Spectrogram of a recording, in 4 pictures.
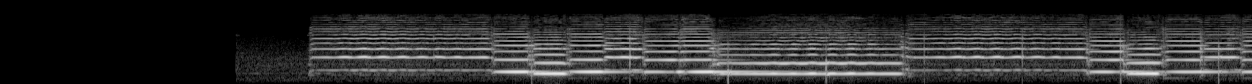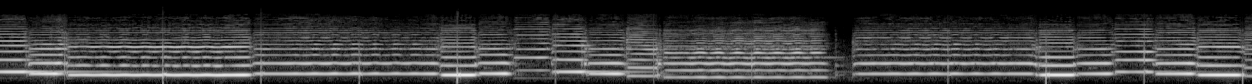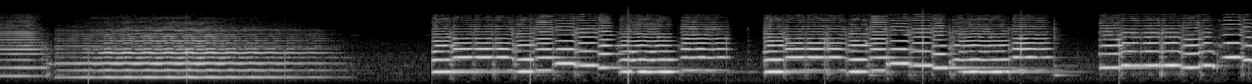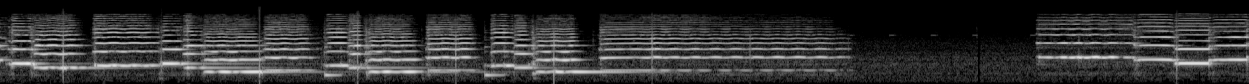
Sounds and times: Violin, fiddle: 3.0 - 28.6, 29.3 - 46.2, 47.9 - 50.0.

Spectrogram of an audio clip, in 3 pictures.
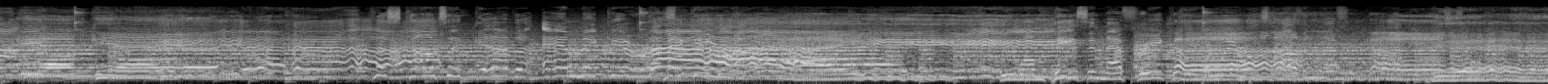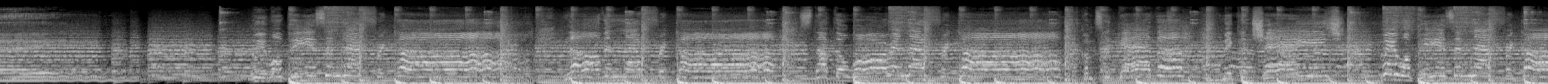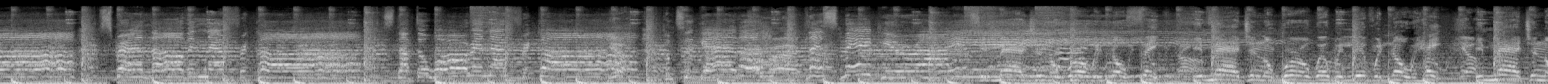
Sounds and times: Music: 0.0 - 46.4.

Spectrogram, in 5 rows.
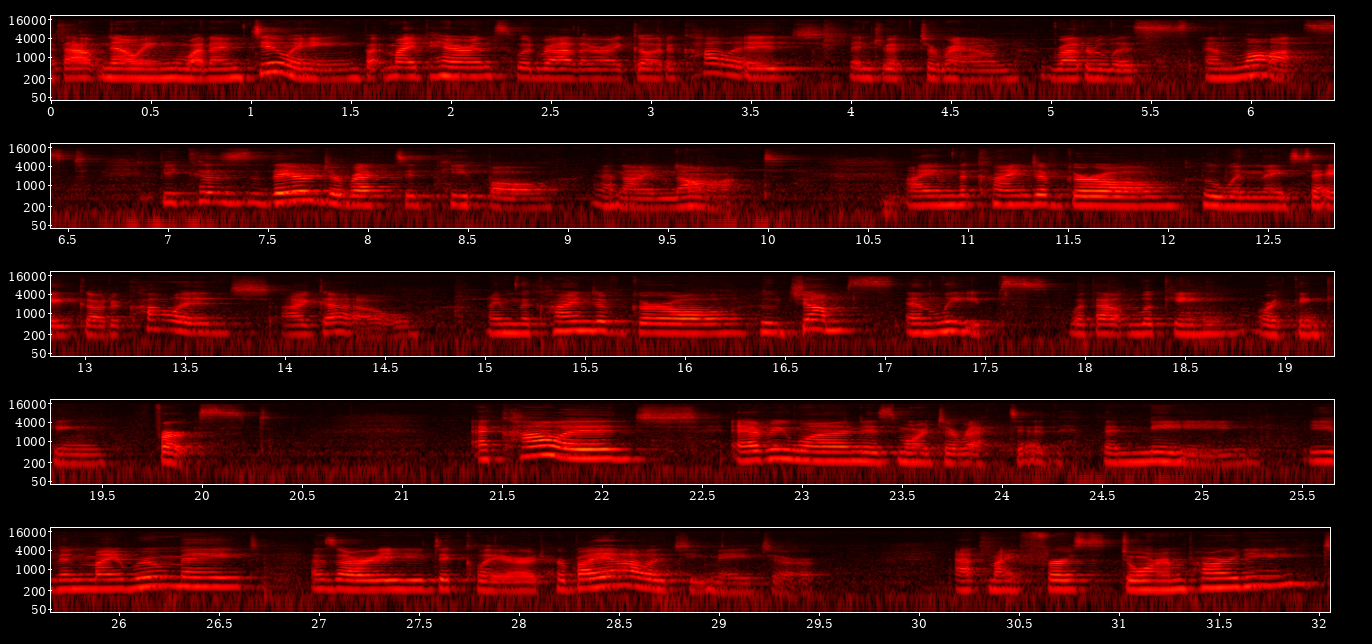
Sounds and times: Speech: 0.0 - 10.1, 10.7 - 20.4, 21.4 - 29.5, 30.2 - 32.0.

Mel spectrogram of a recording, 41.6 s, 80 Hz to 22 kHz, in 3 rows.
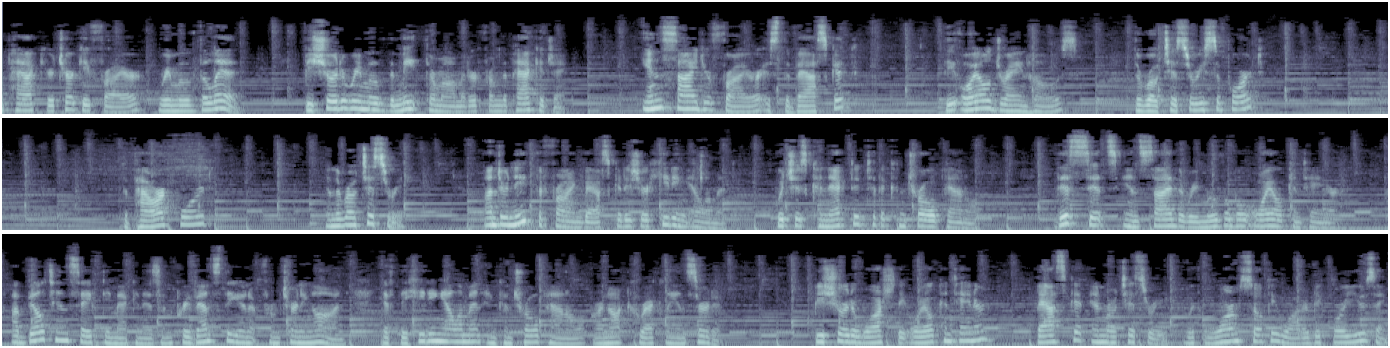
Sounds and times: Speech: 0.0 - 2.4, 3.0 - 5.6, 6.4 - 8.5, 9.4 - 10.8, 11.4 - 12.6, 15.1 - 16.0, 17.1 - 17.9, 18.7 - 23.7, 24.4 - 35.0, 35.9 - 41.5
Music: 0.0 - 41.5.

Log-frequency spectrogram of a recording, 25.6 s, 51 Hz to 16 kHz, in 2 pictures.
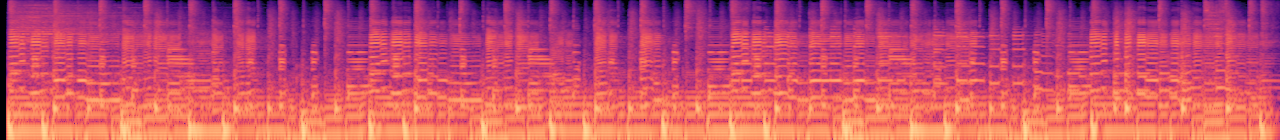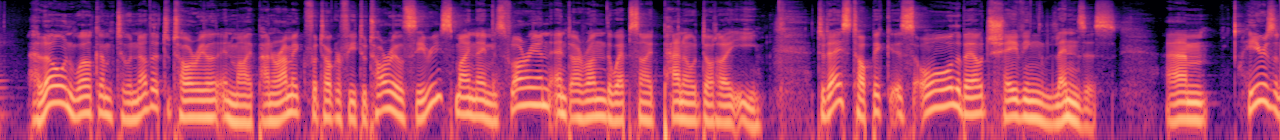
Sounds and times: Music: 0.1 - 12.9.

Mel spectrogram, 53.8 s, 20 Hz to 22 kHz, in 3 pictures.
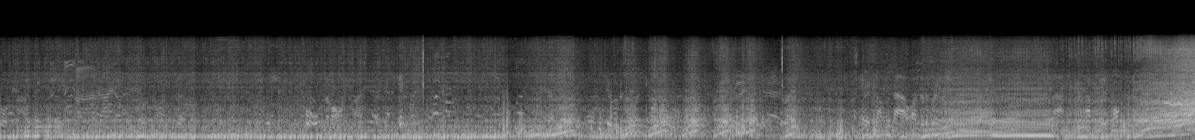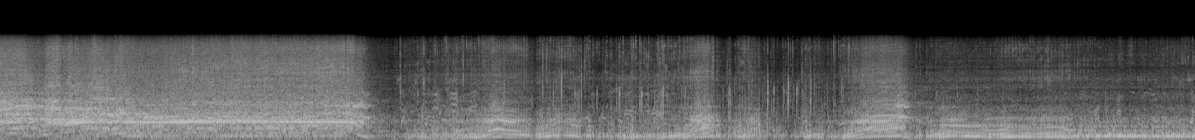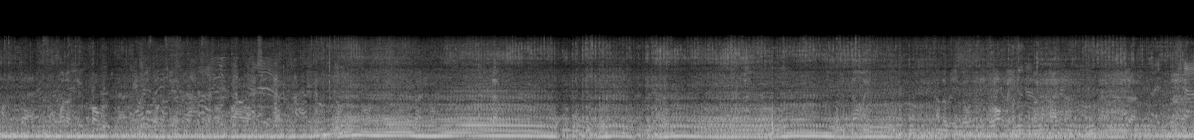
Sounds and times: Car: 0.0 - 53.7.

